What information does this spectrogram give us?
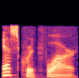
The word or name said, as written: escritoire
